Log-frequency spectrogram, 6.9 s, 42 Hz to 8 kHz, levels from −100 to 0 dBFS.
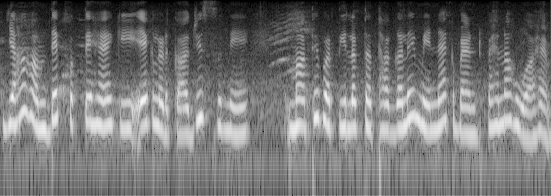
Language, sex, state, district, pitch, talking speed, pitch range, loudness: Hindi, female, Himachal Pradesh, Shimla, 265 Hz, 165 wpm, 245-290 Hz, -15 LUFS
